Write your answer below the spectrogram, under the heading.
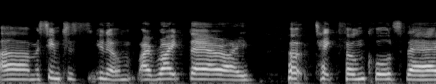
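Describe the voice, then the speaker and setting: The speaker has an English accent. The pace is fairly slow. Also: woman. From London, England. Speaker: memoir author. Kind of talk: interview. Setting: video call.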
